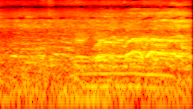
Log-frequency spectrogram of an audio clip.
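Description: An off-color gamefowl rooster crows at a farm in San Carlos, Pangasinan, with a drawn-out call rising over steady background noise and faint babble.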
